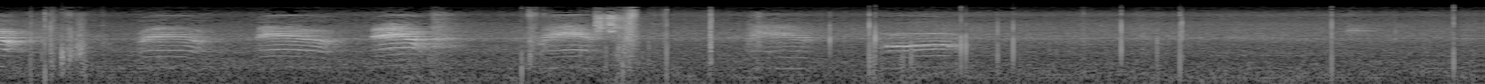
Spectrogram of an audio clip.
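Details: Kitten meowing in a quick run of arched, harmonic calls during the first ten seconds, followed by sharp taps and clicks and a low background rumble with no further calls.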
